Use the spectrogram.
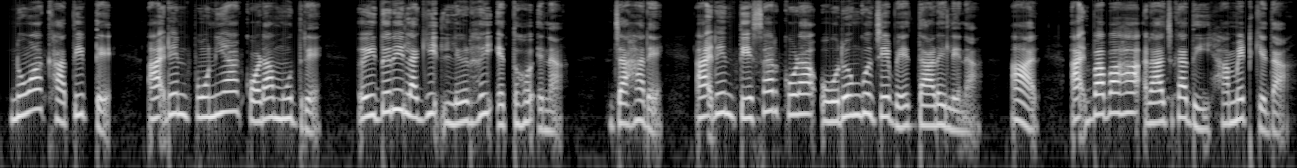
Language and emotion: Santali, neutral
